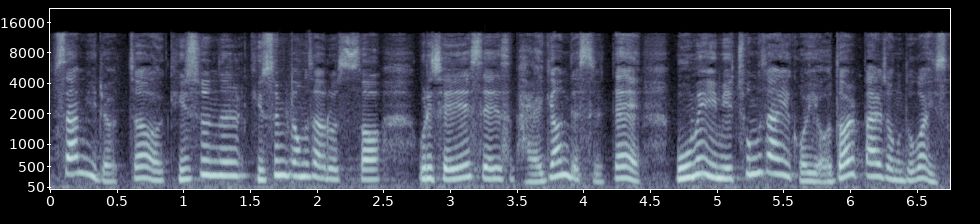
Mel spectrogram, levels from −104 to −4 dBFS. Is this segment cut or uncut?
cut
